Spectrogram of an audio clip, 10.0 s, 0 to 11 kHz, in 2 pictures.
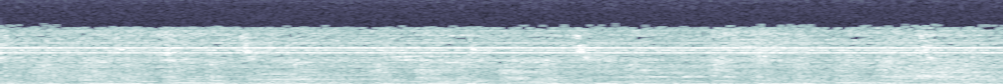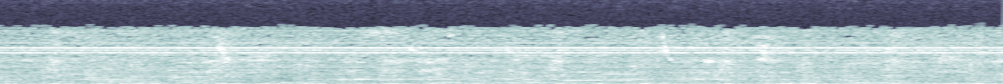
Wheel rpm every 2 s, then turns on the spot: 0, 0, 0, 0, 0.
none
